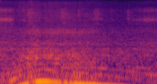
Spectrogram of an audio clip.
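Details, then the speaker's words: Acura RSX with a naturally aspirated engine, idle started fine in the morning but now stuck high: steady, even low drone held well above normal resting speed that won't settle down; idle set too high. "so my idols pretty high when I started it this morning it was fine but uh now it's just it's a little too high"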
